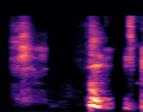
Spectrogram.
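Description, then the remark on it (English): A quick series of sneezes from a man: a soft breathy one, then a sharper, louder burst followed by two short snorts in quick succession, with no talking. “He sneezes at my list.”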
